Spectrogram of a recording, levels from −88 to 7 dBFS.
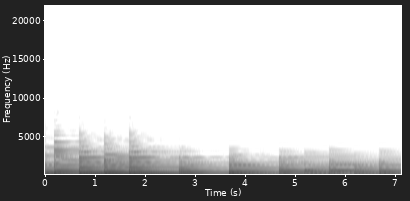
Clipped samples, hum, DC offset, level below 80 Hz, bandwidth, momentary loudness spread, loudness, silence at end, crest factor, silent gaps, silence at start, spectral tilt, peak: under 0.1%; none; under 0.1%; -60 dBFS; 5.4 kHz; 9 LU; -32 LUFS; 0 s; 16 dB; none; 0 s; -10.5 dB/octave; -16 dBFS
